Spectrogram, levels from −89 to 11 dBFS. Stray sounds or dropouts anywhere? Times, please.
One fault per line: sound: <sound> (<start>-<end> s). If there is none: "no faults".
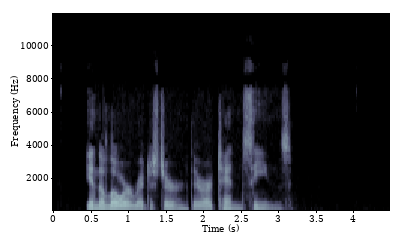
no faults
